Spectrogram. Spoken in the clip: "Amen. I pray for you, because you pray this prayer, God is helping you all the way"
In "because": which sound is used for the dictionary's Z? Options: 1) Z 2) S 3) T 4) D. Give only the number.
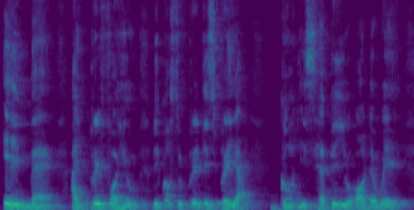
2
